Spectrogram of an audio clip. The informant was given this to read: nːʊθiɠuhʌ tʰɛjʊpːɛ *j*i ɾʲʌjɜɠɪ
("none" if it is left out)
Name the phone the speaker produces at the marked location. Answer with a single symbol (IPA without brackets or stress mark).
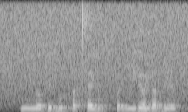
ɣ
